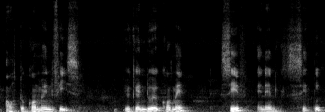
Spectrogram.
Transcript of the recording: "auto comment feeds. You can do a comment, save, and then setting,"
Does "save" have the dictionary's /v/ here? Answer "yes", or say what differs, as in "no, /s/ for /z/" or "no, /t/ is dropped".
no, /f/ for /v/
